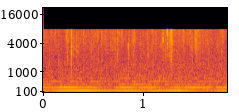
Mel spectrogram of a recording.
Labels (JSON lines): {"label": "biophony, midshipman", "recorder": "SoundTrap 500"}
